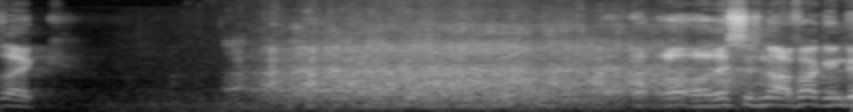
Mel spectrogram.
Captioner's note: audience laughing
